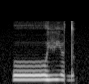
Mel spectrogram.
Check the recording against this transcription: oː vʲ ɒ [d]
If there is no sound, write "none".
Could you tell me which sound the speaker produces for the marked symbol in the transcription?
d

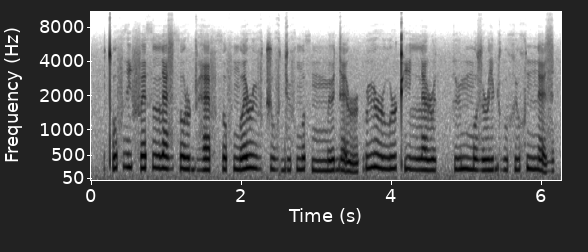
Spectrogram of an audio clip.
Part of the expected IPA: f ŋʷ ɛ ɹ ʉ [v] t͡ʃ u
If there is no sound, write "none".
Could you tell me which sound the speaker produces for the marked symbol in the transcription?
v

